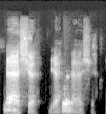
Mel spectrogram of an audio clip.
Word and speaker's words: Ayrshire: Ayrshire.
